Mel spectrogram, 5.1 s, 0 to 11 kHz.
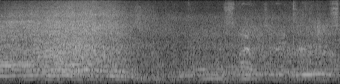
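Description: A USAC/CRA sprint car, the 8A car of Charles Davis Jr., roars around the Hanford, California track, its engine rising and falling at close range under a track announcer's voice.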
